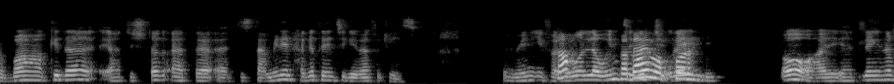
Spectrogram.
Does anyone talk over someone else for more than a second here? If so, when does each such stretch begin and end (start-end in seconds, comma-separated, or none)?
5.6-7.1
